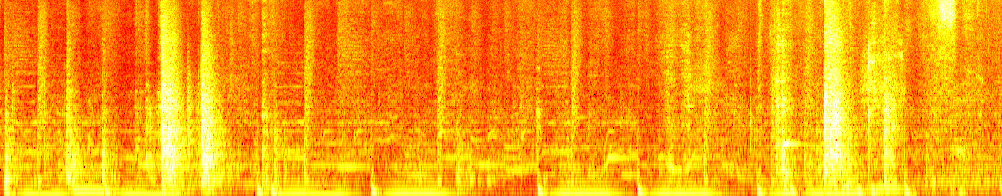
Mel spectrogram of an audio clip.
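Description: Background music with a steady bass line, over a few knocks and thuds as the aluminium booth's top console lid is set down and handled, the loudest two close together about two seconds in.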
